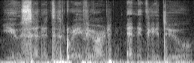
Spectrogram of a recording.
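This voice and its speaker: An ASMR host speaking in a breathy, unvoiced whisper close to the microphone, unhurriedly reading text aloud with casual asides. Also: moderate pace.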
